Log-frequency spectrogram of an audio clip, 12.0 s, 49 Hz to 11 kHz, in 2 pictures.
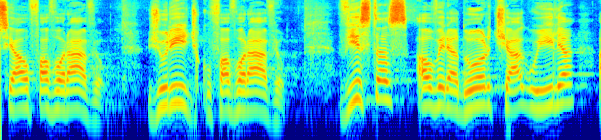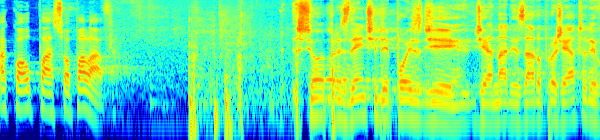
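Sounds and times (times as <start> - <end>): faint room hiss: 0.0 - 12.0
quick knocks: 7.9 - 8.6.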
